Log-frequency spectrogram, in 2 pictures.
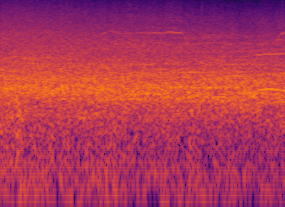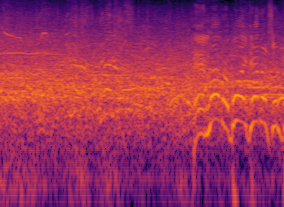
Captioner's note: crowd cheering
